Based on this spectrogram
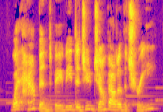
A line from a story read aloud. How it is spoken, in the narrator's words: Laura asked Dennis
